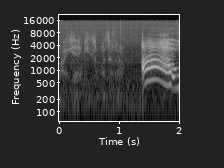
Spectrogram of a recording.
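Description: A man whispering softly. About one and a half seconds in, a young girl's loud, high-pitched exclamation of delight ('oui') cuts in, sliding up and down in pitch.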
